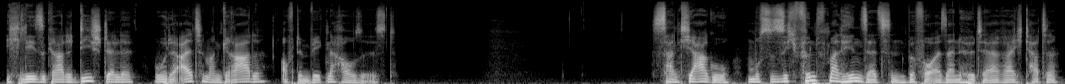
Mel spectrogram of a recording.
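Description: A man reading a novel aloud in a calm, steady storytelling manner. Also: on the low side, moderate pace, hardly any pauses, no room sound, studio quality. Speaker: reader.

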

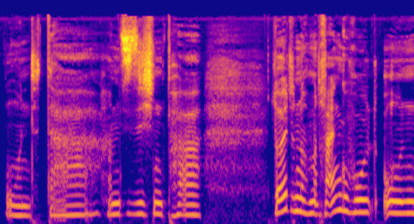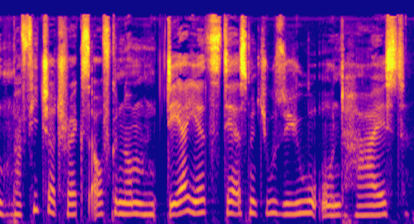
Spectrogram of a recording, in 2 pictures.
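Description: A woman's voice: mid-range voice, fairly even intonation, normal speed, dark tone, dry recording, clean studio sound. A woman hosting a radio magazine, talking casually with frequent hesitation fillers. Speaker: radio host. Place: radio studio. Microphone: studio microphone.

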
